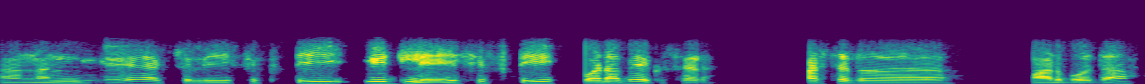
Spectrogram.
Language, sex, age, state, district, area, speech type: Kannada, male, 30-45, Karnataka, Udupi, rural, conversation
